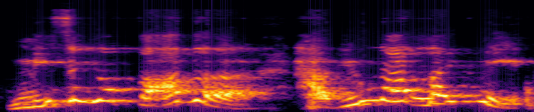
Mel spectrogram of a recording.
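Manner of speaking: high, mocking alien sidekick voice; Jar Jar Binks. Host mocking the Hawaiian dad's accent, Jar Jar impression. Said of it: "I keep waiting for him to say".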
